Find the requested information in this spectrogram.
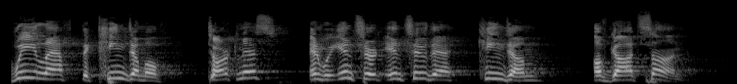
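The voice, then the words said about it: Noticeable foreign accent. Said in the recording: “everybody asking me where I'm from because of my accent”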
